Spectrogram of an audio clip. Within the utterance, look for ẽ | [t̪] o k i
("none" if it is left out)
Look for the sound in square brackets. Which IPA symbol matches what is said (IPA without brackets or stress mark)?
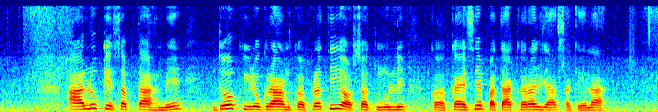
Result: d̪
